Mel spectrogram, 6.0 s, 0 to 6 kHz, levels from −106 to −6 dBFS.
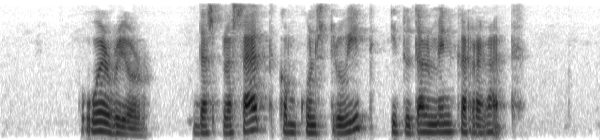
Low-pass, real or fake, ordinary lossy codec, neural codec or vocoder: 5.4 kHz; fake; MP3, 48 kbps; vocoder, 44.1 kHz, 80 mel bands, Vocos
